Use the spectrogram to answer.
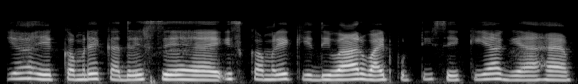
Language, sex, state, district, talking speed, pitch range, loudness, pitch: Hindi, female, Jharkhand, Palamu, 165 wpm, 210-240 Hz, -14 LUFS, 225 Hz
